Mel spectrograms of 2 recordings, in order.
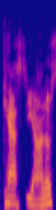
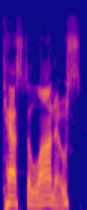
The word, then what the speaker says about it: Castellanos: Well, now uh Thomas Castellanos, uh it looks like Castellianos. It is it is pronounced Castellanos.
